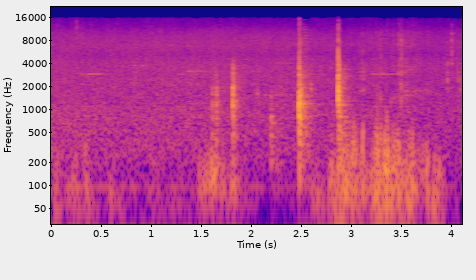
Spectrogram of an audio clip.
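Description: Air rifles being handled as one is put down and another picked up: bumping and rustling, with a few sharp knocks and clicks of wood and metal about two to three seconds in.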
